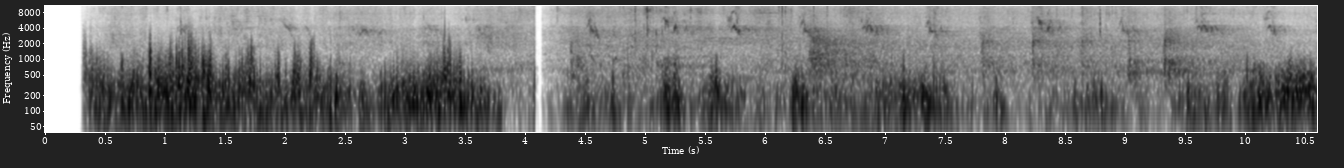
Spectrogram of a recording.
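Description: Outdoor ambience picked up by a phone microphone: a loud low rumble for the first few seconds, then, after a brief dropout about four seconds in, quieter noise with scattered irregular clicks and knocks.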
